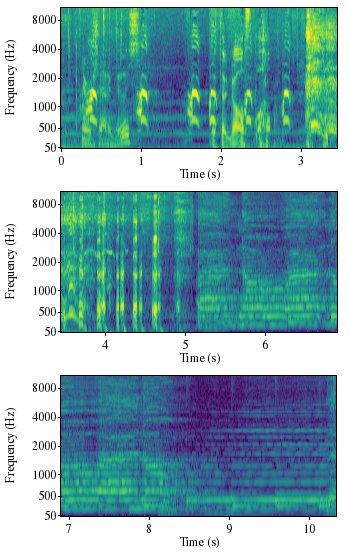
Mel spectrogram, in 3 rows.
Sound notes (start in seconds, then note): 3.0 both laughing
